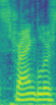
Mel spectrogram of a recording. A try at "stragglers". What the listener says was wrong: stragglers. You said stranglers.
